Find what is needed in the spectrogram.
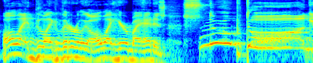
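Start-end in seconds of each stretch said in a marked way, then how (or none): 2.4-4.2 high, drawn-out excited cry; exaggerated high-pitched impression of a friend; Landy impression. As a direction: belt out the name, pitched way up. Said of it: "that's my best Landy impression".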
